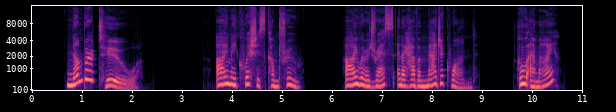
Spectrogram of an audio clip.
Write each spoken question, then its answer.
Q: Who am I?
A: I am the fairy.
